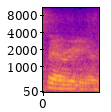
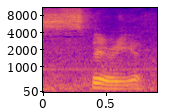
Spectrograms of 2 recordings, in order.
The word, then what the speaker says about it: Sverige: I do know it's pronounced Sverige, though. Swedish for Sweden is Sverige.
